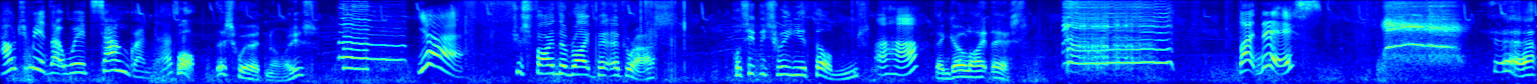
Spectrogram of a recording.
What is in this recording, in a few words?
Grass Trumpet, Radio; National Trust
